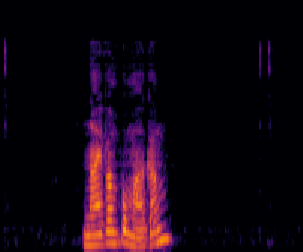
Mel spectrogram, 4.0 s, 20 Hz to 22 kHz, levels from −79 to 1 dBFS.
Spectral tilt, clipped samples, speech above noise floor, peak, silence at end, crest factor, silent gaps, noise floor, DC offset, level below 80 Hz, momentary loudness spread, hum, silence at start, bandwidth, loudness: -6.5 dB/octave; under 0.1%; 52 dB; -8 dBFS; 1.75 s; 18 dB; none; -74 dBFS; under 0.1%; -72 dBFS; 10 LU; none; 1.1 s; 11.5 kHz; -23 LUFS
